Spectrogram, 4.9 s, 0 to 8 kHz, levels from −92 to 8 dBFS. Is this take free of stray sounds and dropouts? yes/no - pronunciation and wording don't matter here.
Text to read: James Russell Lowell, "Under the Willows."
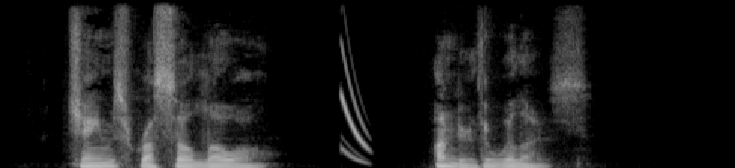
no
